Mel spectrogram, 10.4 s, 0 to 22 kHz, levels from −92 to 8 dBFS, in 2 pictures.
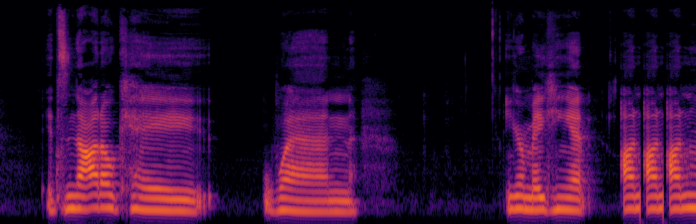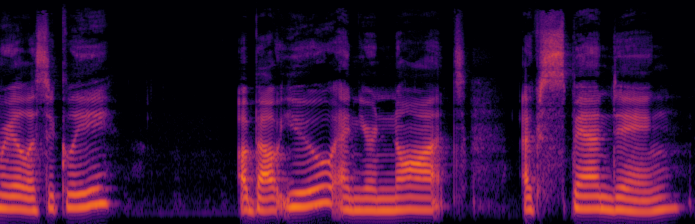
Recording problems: audio stuttering; at 4.5 s

